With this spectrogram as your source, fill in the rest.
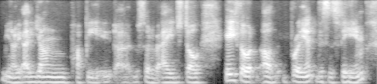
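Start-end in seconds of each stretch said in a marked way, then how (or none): none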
